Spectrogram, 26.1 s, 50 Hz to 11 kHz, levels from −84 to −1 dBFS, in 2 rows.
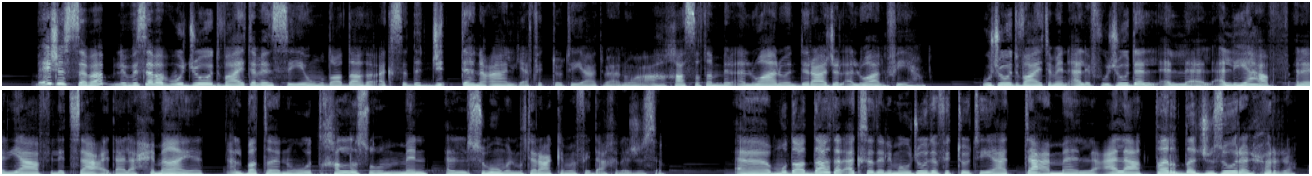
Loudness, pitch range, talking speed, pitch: -26 LUFS, 170-210 Hz, 110 wpm, 185 Hz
